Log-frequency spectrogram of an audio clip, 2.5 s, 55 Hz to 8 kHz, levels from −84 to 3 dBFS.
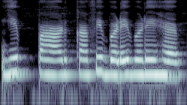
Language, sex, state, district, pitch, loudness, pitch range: Hindi, female, Jharkhand, Deoghar, 235 Hz, -13 LUFS, 230-245 Hz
